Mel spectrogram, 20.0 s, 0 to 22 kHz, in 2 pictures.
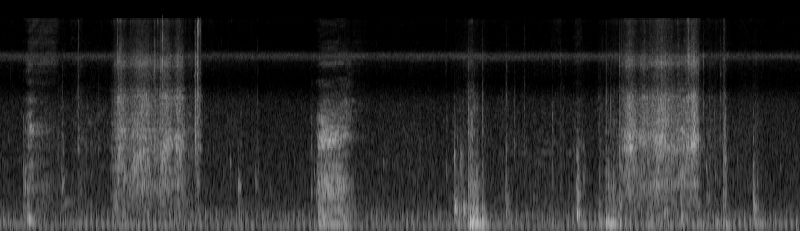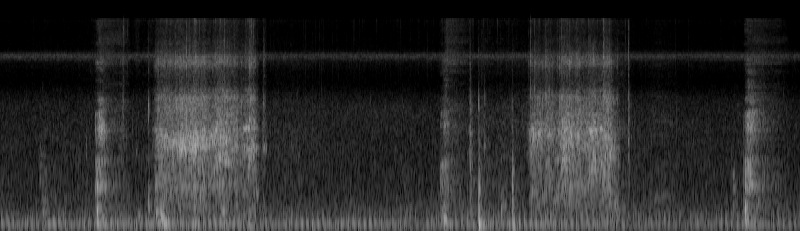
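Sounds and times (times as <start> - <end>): fishing reel gears whirring: 0.8 - 3.0, 7.5 - 9.2, 11.2 - 13.5, 15.9 - 18.0.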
